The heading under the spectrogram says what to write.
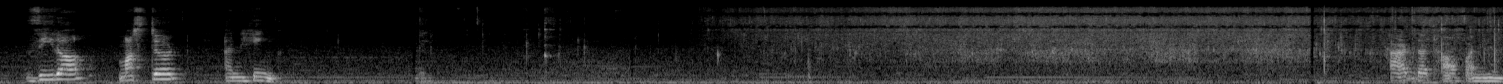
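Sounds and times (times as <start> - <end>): spices sizzling in hot oil: 6.9 - 15.0
oil popping: 11.6 - 15.0.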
